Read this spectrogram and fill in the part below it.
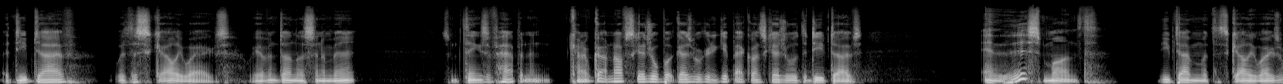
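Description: An American man with a deep voice hosts a casual music podcast. He talks in a laid-back, slangy way, and the sound is dry with very little room on it. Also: vocal fry, dry recording. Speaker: podcast host.

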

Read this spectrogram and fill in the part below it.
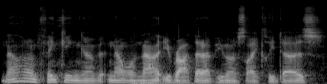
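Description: A man with a low-pitched voice co-hosts a true crime podcast. He chats casually and reacts to the story, tentatively working out his thoughts as he speaks. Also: fairly even intonation, quick pace. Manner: tentative, thinking aloud.

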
